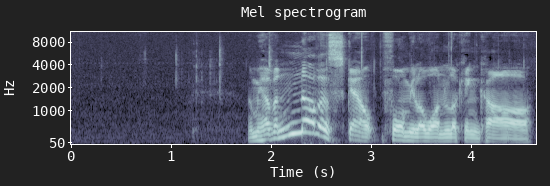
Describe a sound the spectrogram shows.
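Plastic toy parts click and rattle as hands handle them.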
